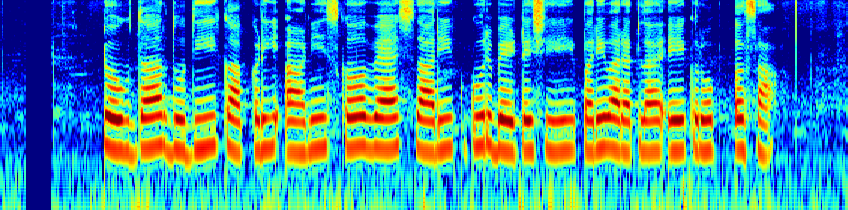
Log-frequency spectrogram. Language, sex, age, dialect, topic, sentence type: Marathi, female, 18-24, Southern Konkan, agriculture, statement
